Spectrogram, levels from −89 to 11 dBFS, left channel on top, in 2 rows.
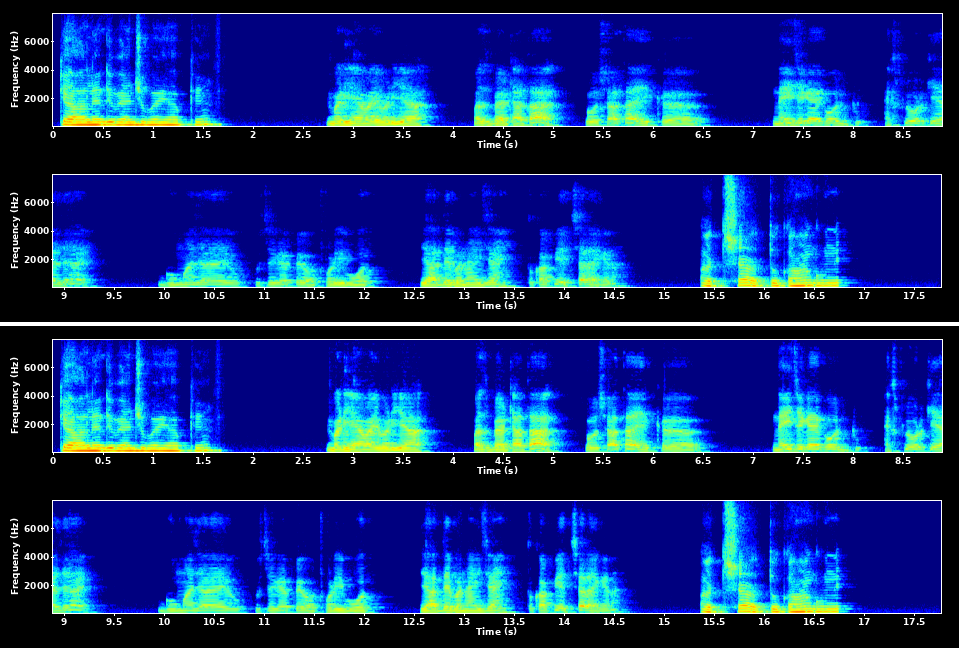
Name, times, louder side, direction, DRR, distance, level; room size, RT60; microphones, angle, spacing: voice 1, 0.1-1.7 15.4-16.8, equal, 5° right, 0.3 m, -19 dB
voice 2, 2.7-3.7 4.2-5.0 5.3-6.5 7.2-9.3 10.0-10.8 11.0-12.0 12.6-14.6, right 1 dB, 80° right, 2.2 m, -30 dB
11.5 x 5.3 x 3.5 m
head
